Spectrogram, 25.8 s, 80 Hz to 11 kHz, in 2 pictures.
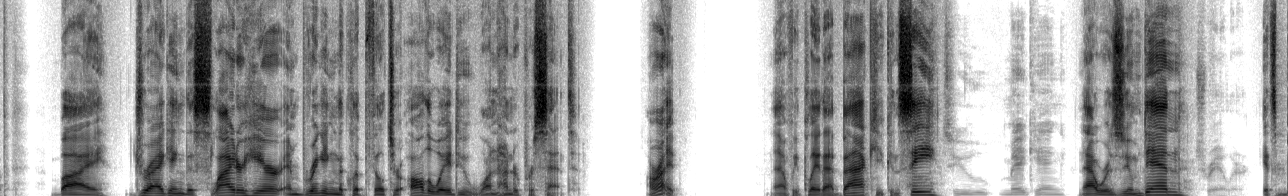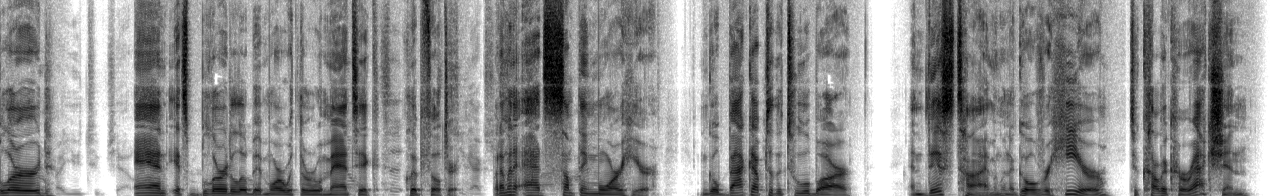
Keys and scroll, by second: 8.9 space, 19.6 space.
